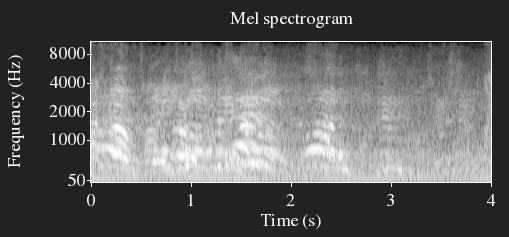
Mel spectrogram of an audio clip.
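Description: Several men's voices talking and calling over one another, with a low steady hum underneath.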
